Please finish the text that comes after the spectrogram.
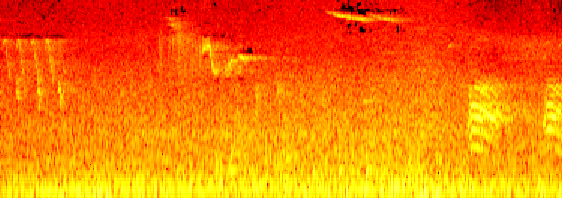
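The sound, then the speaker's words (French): Birds chirp and call in short bursts over a steady rumble of city traffic, with a few harsh crow-like caws near the end and a thin high whistle passing through; recorded near a studio, the birdsong mixing with the noise of the city and human activity. “Le chant des oiseaux, celui-ci est enregistré près de notre studio qui se mêle au bruit de la ville, à notre activité.”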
